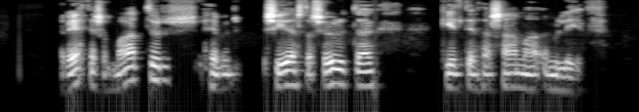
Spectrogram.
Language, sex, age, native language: Icelandic, male, 50-59, Icelandic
